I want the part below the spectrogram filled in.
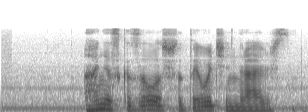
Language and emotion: Russian, positive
